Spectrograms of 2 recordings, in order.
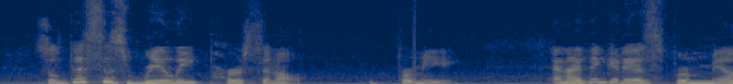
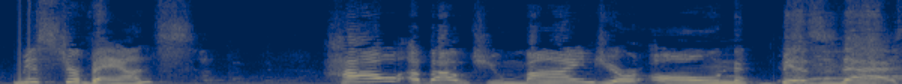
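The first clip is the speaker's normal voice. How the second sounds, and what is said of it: Stern teacher voice. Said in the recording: “let me use my teacher voice.”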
